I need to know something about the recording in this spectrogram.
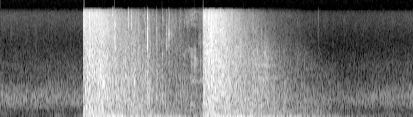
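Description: A blast bursts and scatters rubble.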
